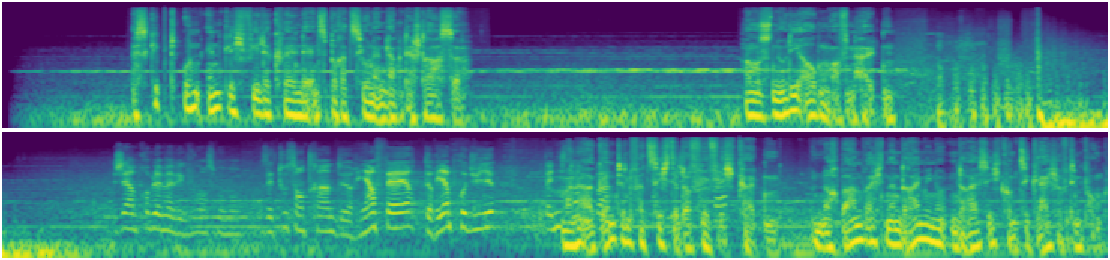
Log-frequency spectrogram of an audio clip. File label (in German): sprachprobe synchron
